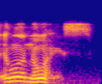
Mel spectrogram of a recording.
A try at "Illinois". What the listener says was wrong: Well, there's no noise in Illinois, so it's just Illinois. S is silent.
